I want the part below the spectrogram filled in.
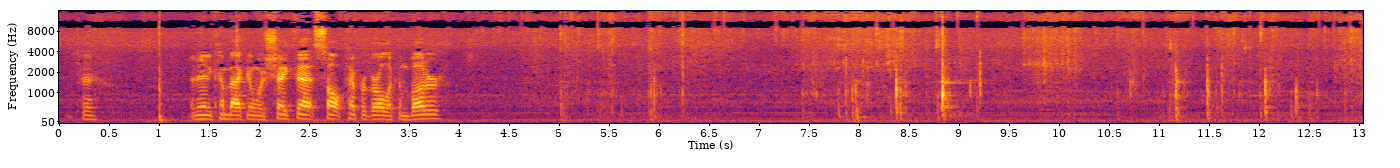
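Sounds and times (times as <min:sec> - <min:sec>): wings knocking against metal bowl: 0:10.6 - 0:13.0.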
